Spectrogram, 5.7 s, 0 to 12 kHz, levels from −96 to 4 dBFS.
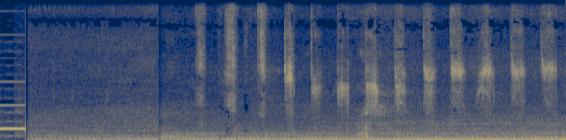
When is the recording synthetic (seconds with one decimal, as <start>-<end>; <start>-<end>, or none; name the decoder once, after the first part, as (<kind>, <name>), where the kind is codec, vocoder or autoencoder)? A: none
